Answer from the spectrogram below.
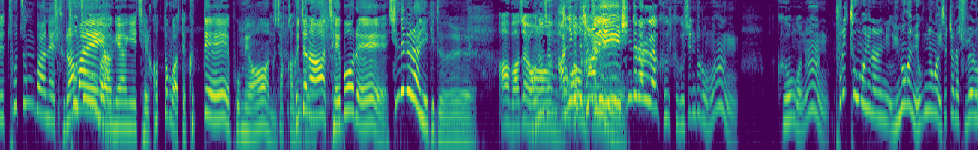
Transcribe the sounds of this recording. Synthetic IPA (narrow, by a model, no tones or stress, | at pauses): det͡ɕʰod͡ʑuŋbane̞tɯɾaamaejʌŋɦjaŋit͡ɕe̞ɭkʰʌt̚t͈ʌnɡʌk͈atʰekɯt͈e̞pomjʌnɯakk͈akɯt͡ɕ͈ʰanat͡ɕe̞bʌɾe̞ɕʰinde̞ɾaɭːaje̞ɡidɯɭ | amad͡ʑajoʌnɯsʰeaɲiɡɯndeedɯɾiɕʰindeɾaɭːakɯkɯɡɕʰindoɾomɯn | kɯɾʌnɡʌnɯnpʰuɾitʰɯumoɲiɾanɯnumjʌŋɦanwe̞ɡuŋɲʌŋɡais͈ʌtt͡ɕ͈anat͡ɕuɭjʌɾo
